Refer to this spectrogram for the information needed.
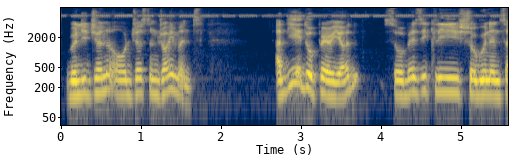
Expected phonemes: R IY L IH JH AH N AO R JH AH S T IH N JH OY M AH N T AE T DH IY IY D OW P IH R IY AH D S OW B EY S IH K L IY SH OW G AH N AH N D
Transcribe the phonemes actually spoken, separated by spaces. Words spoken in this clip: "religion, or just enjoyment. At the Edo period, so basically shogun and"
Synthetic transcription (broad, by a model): R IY L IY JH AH N AO R JH AH S T IH N JH OY M AH N T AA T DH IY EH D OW P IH R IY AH D S OW B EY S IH K L IY SH OW G AH N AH N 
